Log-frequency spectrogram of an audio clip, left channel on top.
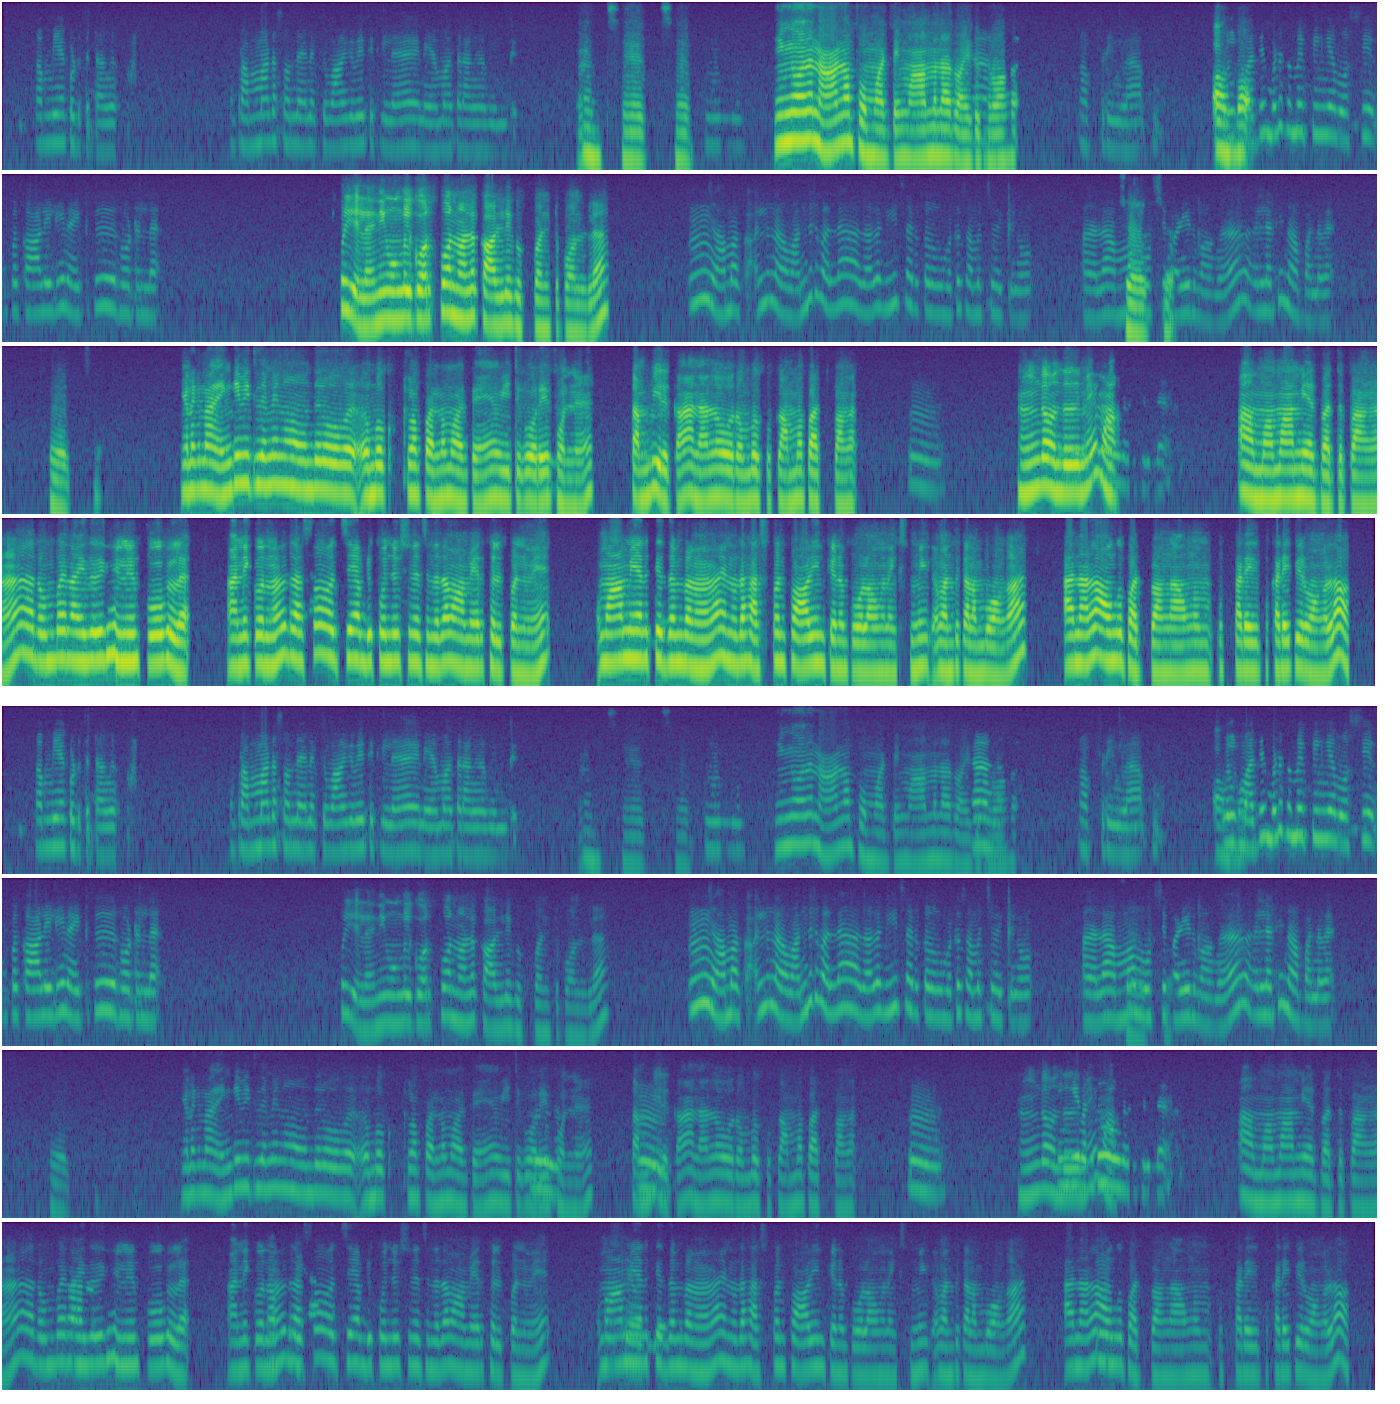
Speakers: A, on the right; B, on the left.
A: கம்மியா குடுத்துட்டாங்க அப்பறோ அம்மாட்ட சொன்ன எனக்கு வாங்கவே தெரில என்ன ஏமாத்துறாங்க அப்டின்ட்டு
B: ம் சேர் சேர்
A: ம்
B: இங்க வந்து நாலா போமாட்டே மாமனார் வாங்கிட்டு
A: ஆ
B: வந்துருவாங்க
A: நா அப்டிங்களா உங்களுக்கு
B: ஆமா
A: மதியோ மட்டு சம பீங்க மோஸ்ட்லி இப்ப காலைலியு நைட்டுக்கு ஹோட்டல்ல
B: புரியல்ல நீங்க உங்களுக்கு ஒர்க் போறனால காலைலயே குக் பண்ட்டு போணுல்ல
A: ம் ஆமாக்கா இல்ல நா வந்துடுவல்ல அதனால வீட்டுல இருக்கறவங்க மட்டு சமச்சு வெக்கணு அதல்லா அம்மா
B: சேர்
A: மோஸ்ட்லி
B: சேர்
A: பண்ணிடுவாங்க இல்லாட்டி நா பண்ணுவ
B: சேர் சேர் எனக்கு நா எங்க வீட்லயுமே நா வந்து <unintelligible> ரொம்ப குக்லா பண்ண மாட்டே வீ துக்கு
A: ம்
B: ஒரே பொண்ணு தம்பி
A: ம்
B: இருக்கா அதனால <unintelligible> ரொம்ப புக்கு அம்மா பாத்துப்பாங்க
A: ம்
B: இங்க வந்ததுமே
A: இங்கே வந்து
B: மா
A: உங்களுது இல்ல
B: ஆமா மாமியார் பாத்துப்பாங்க ரொம்ப
A: ஆ
B: நா இதுவரைக்கு <inaudible> போகல அன்னைக்கு ஒரு
A: அப்டியா
B: நாள் ரசோ வச்சி அப்படி கொஞ்சோ சின்ன சின்னதா மாமியாருக்கு ஹெல்ப் பண்ணுவே மாமியாருக்கு
A: ஓகே ஓகே
B: <unintelligible> அனா என்னோட ஹஸ்பண்ட் பாரின் <unintelligible> போல அவங்க நெக்ஸ்ட் வீக் வந்து கெளம்புவாங்க அதனால
A: ம்
B: அவுங்க பாத் பாங்க அவுகுங் கடை கடைப்போயிருவாங்கள்ளா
